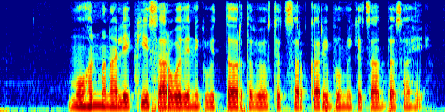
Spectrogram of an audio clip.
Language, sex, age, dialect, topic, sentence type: Marathi, male, 18-24, Standard Marathi, banking, statement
